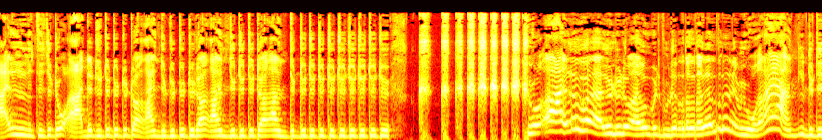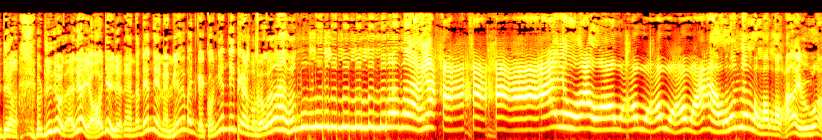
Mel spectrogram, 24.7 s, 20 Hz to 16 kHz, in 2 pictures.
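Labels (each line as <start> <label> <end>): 0.0 An emotionally disturbed man is speaking incoherently. 5.9
6.3 A man is rambling unintelligible words and noises. 24.7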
